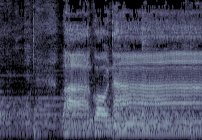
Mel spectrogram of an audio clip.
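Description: A man singing live over hollow-body electric guitar. The guitar plays alone for about a second, then the voice comes in with a sliding phrase and settles into one long held note.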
